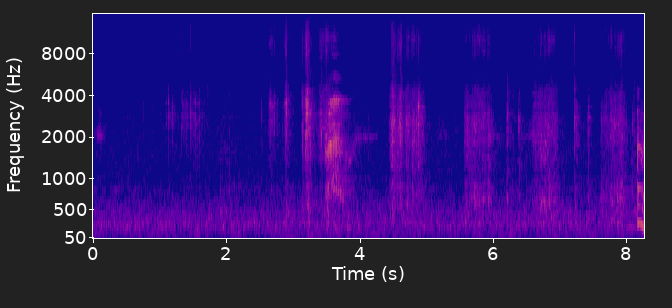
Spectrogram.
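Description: A stainless steel pineapple corer being twisted down into a pineapple, its blade cutting through the fruit in four short bursts of cutting noise, starting about three seconds in with the first the loudest. It goes in more easily than expected.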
